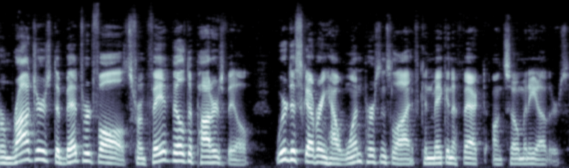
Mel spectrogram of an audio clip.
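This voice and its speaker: This is a very clean recording with a silent background. A man speaks with a Midwestern American accent. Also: medium pitch for a man, lively intonation, moderate pace. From western Kansas. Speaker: podcast host. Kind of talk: scripted show intro; interview.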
